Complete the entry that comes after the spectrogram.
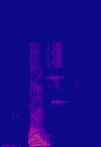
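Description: A dog named Winston gives a short, high whine followed by a softer trailing whimper, close and fairly quiet, with faint sounds before and silence after.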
